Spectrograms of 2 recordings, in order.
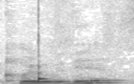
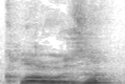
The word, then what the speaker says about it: clothes: Alors, les Français vont peut-être avoir envie de le prononcer clothes, quelque chose comme ça.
